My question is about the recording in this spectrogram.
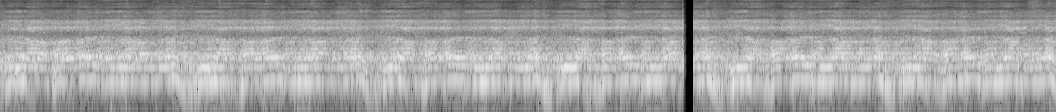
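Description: A man chanting a naat, devotional Urdu verse, into a microphone through a PA. The sound cuts out completely for a moment about seven seconds in.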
